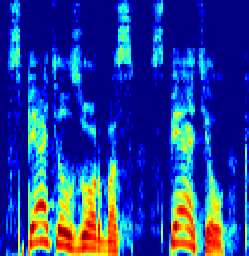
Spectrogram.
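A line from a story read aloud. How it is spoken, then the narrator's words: Group shouting. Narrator (Russian): кричали они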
